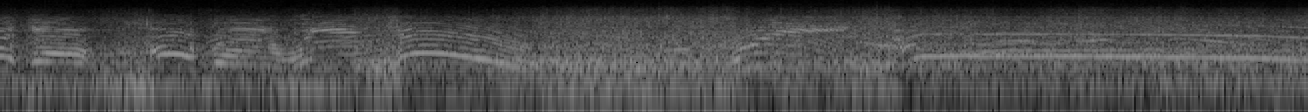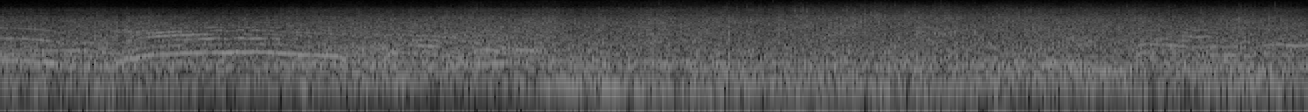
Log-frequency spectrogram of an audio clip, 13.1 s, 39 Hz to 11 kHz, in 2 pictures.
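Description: Dirt-track race cars' V8 engines running at speed in a pack, over a steady din from the rest of the field. Several engine notes rise and fall in quick succession at first; later one held note slowly drops in pitch over a couple of seconds as a car goes past or lifts into a turn.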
